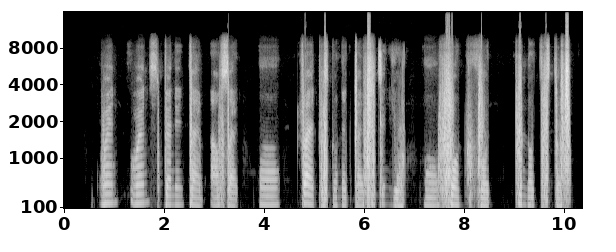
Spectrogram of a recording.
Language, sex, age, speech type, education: Nigerian Pidgin, male, 60+, spontaneous, tertiary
